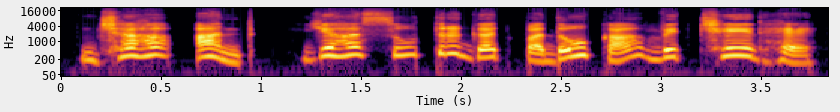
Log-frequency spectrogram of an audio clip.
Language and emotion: Hindi, neutral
